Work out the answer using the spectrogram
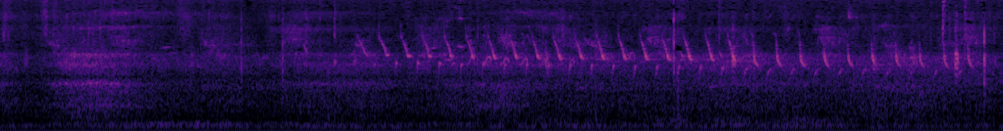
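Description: A small bird sings a rapid trill of short, evenly repeated chirps, starting about three seconds in and stopping just before the end, over a faint low outdoor background rumble.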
